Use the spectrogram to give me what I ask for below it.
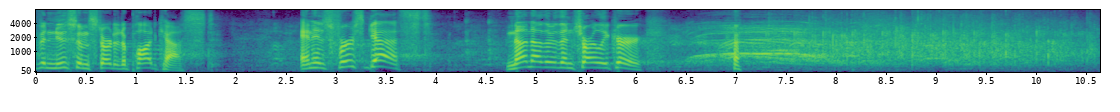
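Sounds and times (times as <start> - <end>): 
speech: 0.0 - 1.8, 2.7 - 4.0, 4.7 - 6.3, 6.9 - 7.2
audience clapping: 7.0 - 10.6.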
